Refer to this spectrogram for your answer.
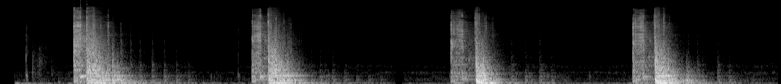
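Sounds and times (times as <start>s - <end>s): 
door slamming: 0.7s - 1.9s, 2.5s - 3.6s, 4.5s - 5.6s, 6.3s - 7.4s.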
